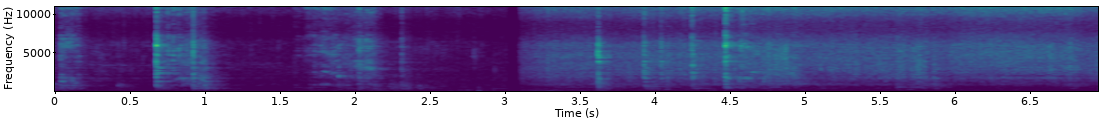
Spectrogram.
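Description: Bata fish curry with potato, pointed gourd and drumstick sautéing in a pan after salt goes in, steady sizzling frying with intermittent clinks and scrapes of a spoon stirring, louder after a brief lull.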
